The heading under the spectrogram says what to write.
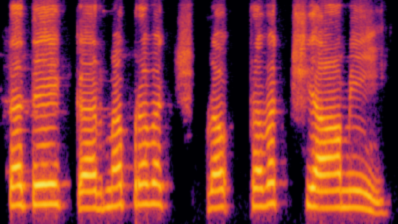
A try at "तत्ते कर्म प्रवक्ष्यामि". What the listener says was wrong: This is tatte. This is double ta is there. Ditvam here. Here there's a ditvam there.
